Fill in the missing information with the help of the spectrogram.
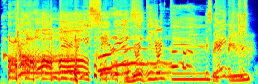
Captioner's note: victorious laugh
